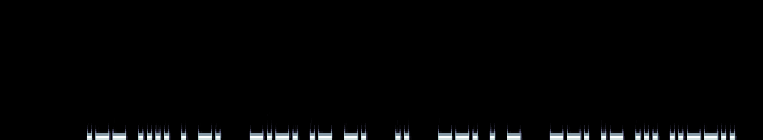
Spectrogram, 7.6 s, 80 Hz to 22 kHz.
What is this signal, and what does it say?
Morse code, heard as a keyed tone, about 28 wpm, 700 Hz. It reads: WHEN CAN I GET GAS?
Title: Sentences from Top 1100 Words 28wpm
